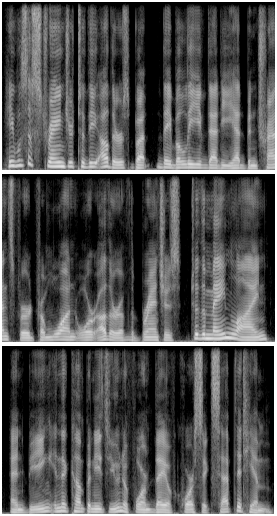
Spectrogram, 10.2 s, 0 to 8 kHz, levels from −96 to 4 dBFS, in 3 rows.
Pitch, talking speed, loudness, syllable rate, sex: 140 Hz, 215 wpm, -18 LUFS, 5.4 syllables/s, male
